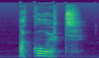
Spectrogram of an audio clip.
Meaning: superseded spelling of akkoord
- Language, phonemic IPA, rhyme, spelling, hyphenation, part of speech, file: Dutch, /ɑˈkoːrt/, -oːrt, accoord, ac‧coord, noun, Nl-accoord.ogg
